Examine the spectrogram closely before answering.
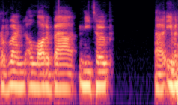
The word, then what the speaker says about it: Netop: learned a lot about neop uh even how to pronounce it I was saying knop um yes it's a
